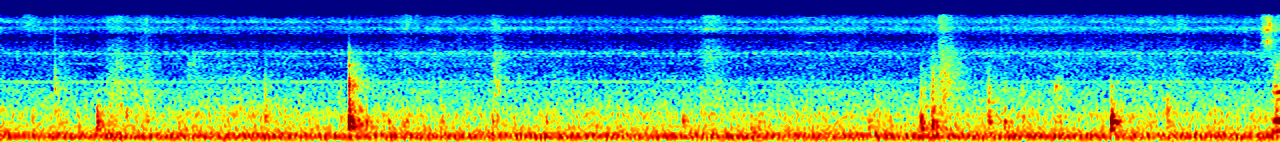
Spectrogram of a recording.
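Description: A spatula scraping and knocking inside a blender jar as thick sauce is poured out: a few scattered knocks, the sharpest about two seconds in, over a steady low hum.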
